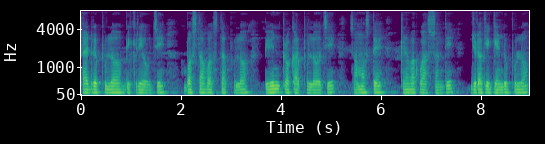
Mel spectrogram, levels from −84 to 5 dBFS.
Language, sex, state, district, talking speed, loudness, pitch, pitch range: Odia, male, Odisha, Malkangiri, 120 wpm, -19 LUFS, 110 Hz, 105-115 Hz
